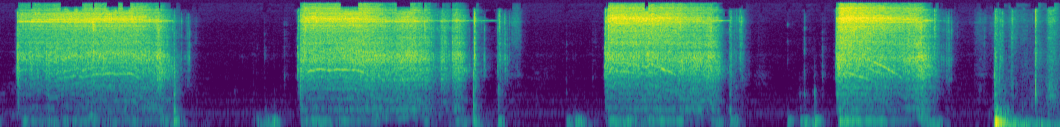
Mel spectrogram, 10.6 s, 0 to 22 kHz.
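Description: A Bosch GWS9-115S angle grinder with newly fitted gears spins up in four loud bursts of a couple of seconds each, separated by silence, ending with a sharp clunk.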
